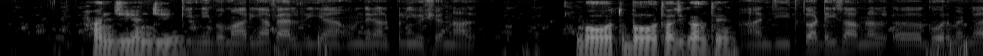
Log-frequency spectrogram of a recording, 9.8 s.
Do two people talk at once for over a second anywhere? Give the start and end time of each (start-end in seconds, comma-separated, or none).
none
